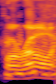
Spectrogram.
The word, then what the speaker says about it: Poirot: P-O-I-R-O-T, but it's she told me it's pronounced Poirot.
